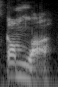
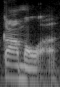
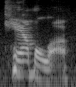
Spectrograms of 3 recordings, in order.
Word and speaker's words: Kamala: hindi speaking individuals is gamla without the extra the other a is kind of silent but then there's this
